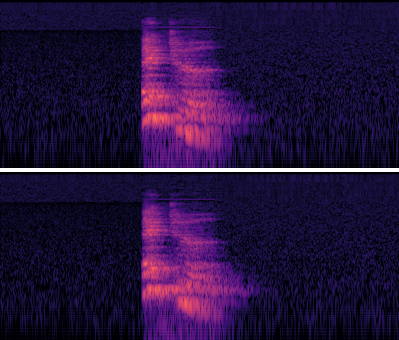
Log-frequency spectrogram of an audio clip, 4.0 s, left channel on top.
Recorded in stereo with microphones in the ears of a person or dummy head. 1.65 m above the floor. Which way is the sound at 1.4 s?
65° left (ahead or behind).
